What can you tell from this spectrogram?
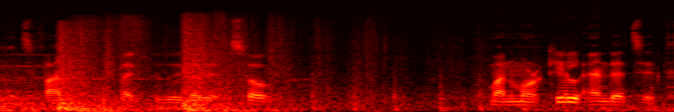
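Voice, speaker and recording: With a non-native accent, a man speaks at a moderate pace while music plays in the background and the room echo is audible. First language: not English. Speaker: gaming streamer. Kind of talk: gameplay commentary. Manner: casual, hesitant with fillers. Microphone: quiet microphone.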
